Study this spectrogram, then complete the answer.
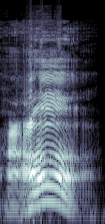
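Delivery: loud forced "ha ha"; mock laugh. Joking on the word normal, loud mock laugh. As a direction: punch out a fake, triumphant laugh.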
